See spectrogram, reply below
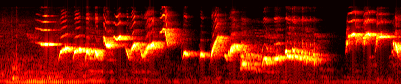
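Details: Oriental magpie-robin rattling and shooting song used to provoke other birds into singing: varied whistled phrases sliding up and down, with buzzy rattles, a brief pause, then loud renewed whistling.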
